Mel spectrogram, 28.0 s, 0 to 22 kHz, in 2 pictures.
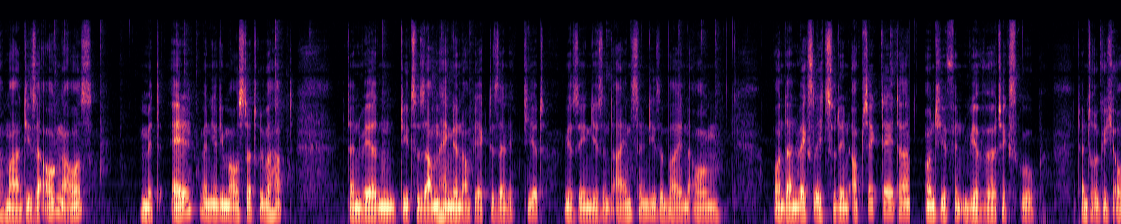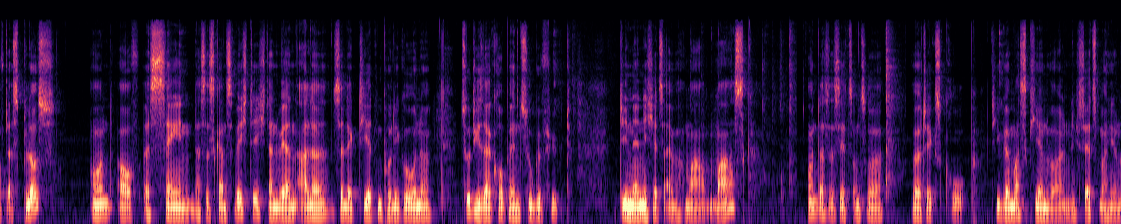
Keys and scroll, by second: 2.3 l, 6.4 g, 23.7 Return, 25.0 Tab.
